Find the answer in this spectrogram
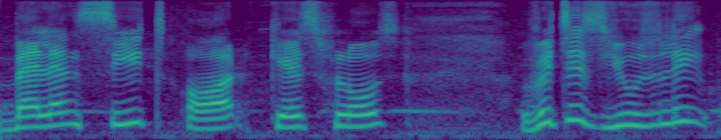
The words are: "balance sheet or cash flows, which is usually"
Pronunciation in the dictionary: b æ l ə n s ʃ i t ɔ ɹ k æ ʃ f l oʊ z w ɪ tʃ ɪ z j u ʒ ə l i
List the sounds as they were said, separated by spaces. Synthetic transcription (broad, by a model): b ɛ l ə n s i t ɔ ɹ k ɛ s f l oʊ z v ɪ tʃ ɪ z j u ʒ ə l i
